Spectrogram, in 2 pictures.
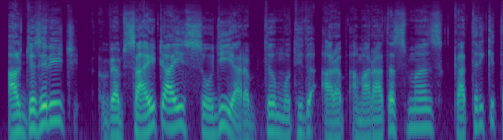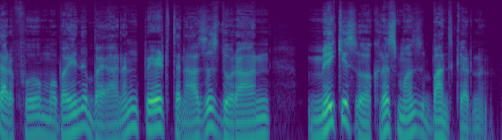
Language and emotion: Kashmiri, neutral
